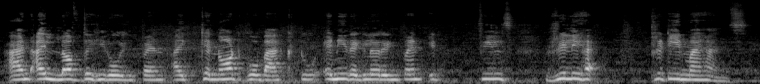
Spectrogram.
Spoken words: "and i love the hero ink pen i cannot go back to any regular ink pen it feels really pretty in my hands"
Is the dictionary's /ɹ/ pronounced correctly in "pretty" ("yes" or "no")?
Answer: yes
